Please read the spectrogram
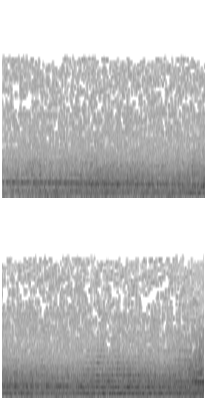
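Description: Phonk track intro: a held electronic chord of several steady tones, swelling slowly louder, with no beat under it.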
